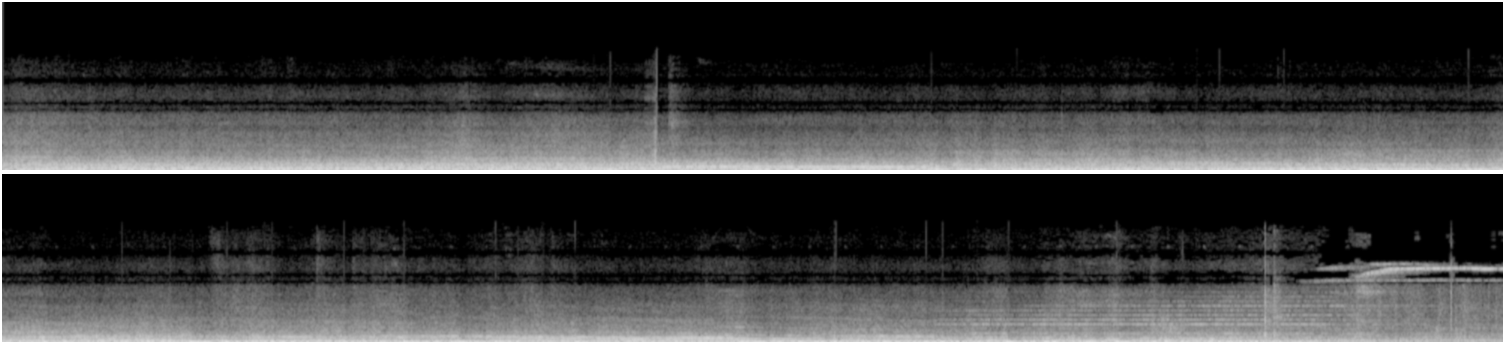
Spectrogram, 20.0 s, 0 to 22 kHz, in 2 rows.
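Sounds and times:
train rolling rumble: 0:00.0 - 0:20.0.

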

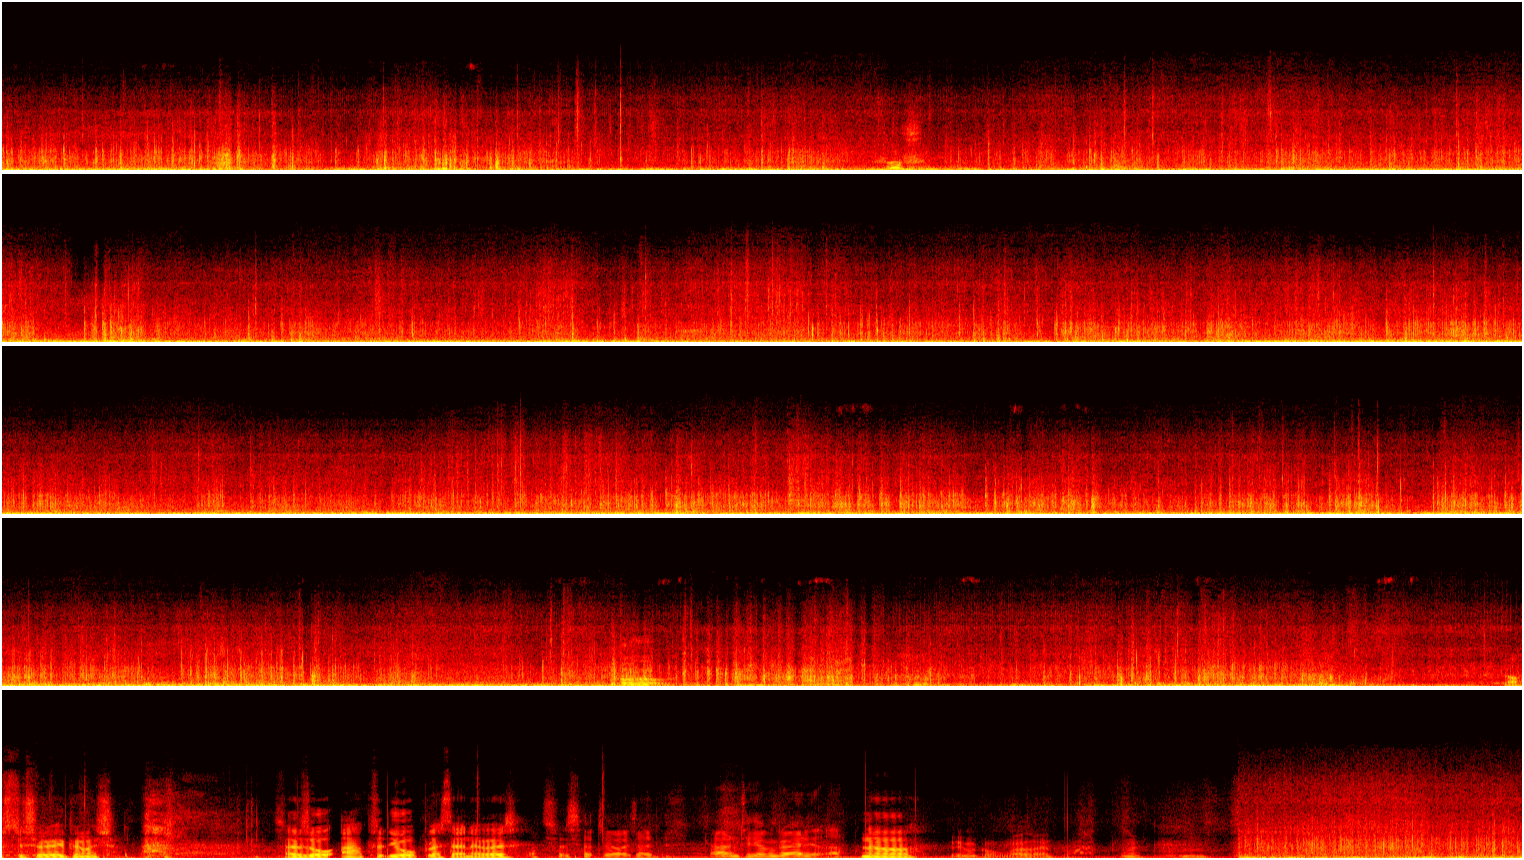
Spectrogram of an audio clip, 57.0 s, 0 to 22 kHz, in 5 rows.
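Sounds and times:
wind rushing on microphone: 0:00.0 - 0:46.6, 0:54.8 - 0:57.0
bike rattling and knocking: 0:00.0 - 0:46.9, 0:54.8 - 0:57.0
tyres rolling over rough ground: 0:00.0 - 0:57.0.

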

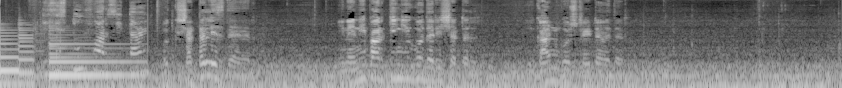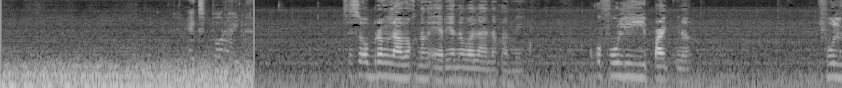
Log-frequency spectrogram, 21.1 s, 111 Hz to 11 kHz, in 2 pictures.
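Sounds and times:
held music chord: 0:00.0 - 0:01.9
car road and engine rumble: 0:00.0 - 0:21.0.

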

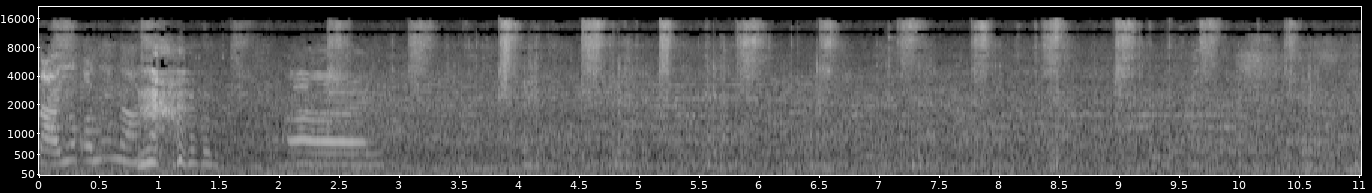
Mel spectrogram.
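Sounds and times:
wagon wheels rumbling on concrete: 0:01.6 - 0:11.0.

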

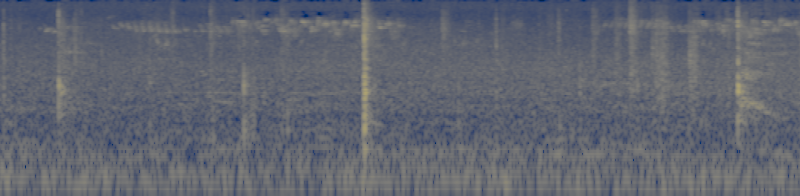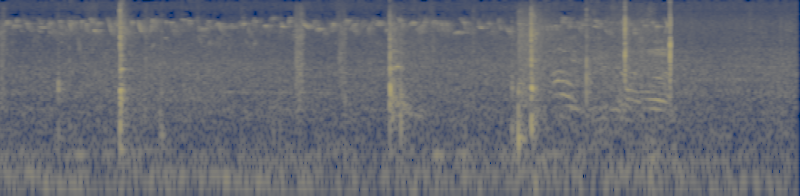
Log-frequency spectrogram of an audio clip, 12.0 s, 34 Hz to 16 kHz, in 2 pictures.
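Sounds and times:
tennis racket hitting ball: 0:08.9 - 0:10.8.

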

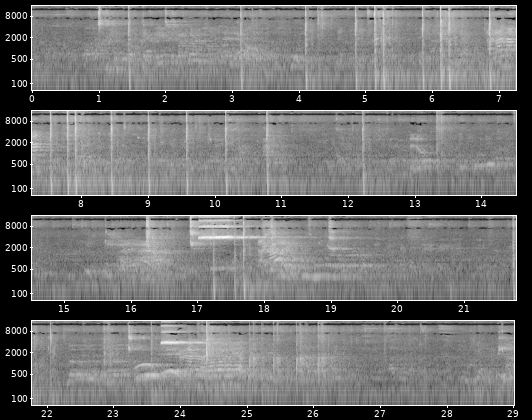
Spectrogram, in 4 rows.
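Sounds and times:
volleyball bouncing on court floor: 0:04.1 - 0:11.1, 0:17.3 - 0:18.0.

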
